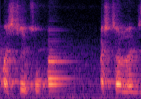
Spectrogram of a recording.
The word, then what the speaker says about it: psychology: से बना हुआ है पश्चोलॉजी शब्द है। इसीलिए वो पी जो है वो साइलेंट है।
